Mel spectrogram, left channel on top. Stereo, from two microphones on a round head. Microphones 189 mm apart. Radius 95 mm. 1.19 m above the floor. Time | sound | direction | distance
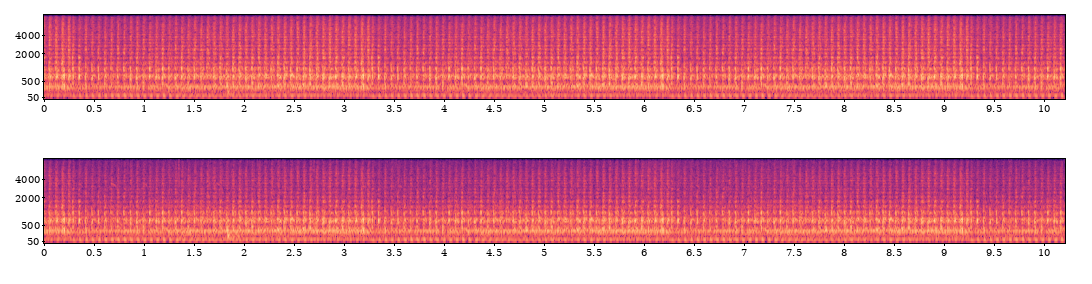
0.0 | a helicopter | 70° left (ahead or behind) | ?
